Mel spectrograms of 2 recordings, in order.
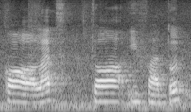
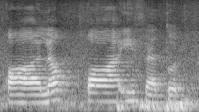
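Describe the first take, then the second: First: The first word's final t is heard separately. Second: The first word's final t merges into the next. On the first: The speaker calls it wrong. "Jadi bukan qalat qalat ta'ifatun" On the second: The speaker calls it right. "tapi qala ta'ifatun"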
